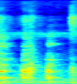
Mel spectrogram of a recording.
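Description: A young rooster chick of a large heavy breed clucks softly in three or four short calls, fairly close and quiet, with no talking.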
